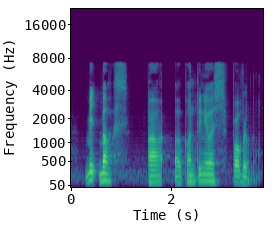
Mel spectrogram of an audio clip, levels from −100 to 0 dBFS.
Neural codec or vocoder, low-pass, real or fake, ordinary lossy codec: codec, 16 kHz, 4 kbps, X-Codec, HuBERT features, trained on balanced general audio; 7.2 kHz; fake; none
